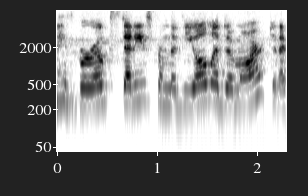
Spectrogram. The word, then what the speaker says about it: viola d'amore: He began his Baroque studies from the viola d'amore. Did I pronounce that correctly?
